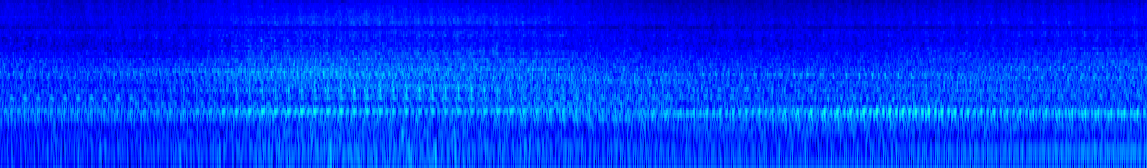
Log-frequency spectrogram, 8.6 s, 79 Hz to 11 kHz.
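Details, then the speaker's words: Mack B61 semi diesel, leak developed and backfired a few times: loud clatter with a slightly uneven beat near two and a half a second, surging a little; running rough, cause not confirmed. "so we developed a leak that in there died on its own I don't know if you guys saw that I was getting some liquid out of the thing but it's backfired a few times"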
